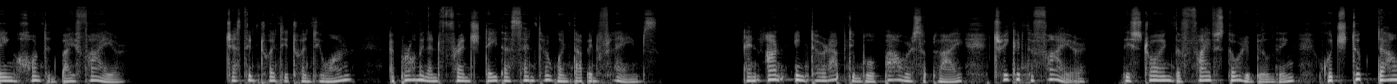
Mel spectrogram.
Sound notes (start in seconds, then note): none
